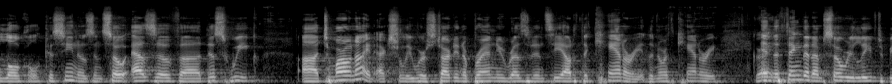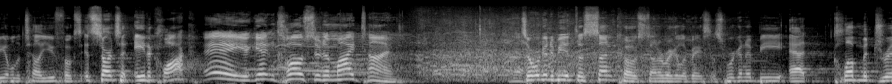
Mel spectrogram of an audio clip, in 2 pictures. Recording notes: Live at the SouthPoint Casino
